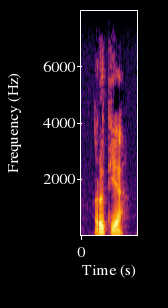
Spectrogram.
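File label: "рытъя", Komi, male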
